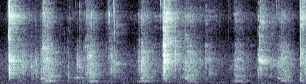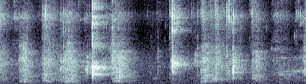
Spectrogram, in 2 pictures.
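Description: Close-miked eating sounds: chewing and wet lip-smacking as rice and fried side dishes are eaten by hand, in short irregular clicks and smacks with a sharper crunch-like click about four seconds in.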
